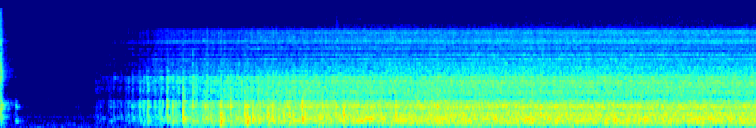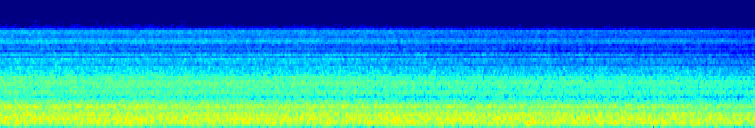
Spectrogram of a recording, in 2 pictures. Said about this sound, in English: Firstly, actress Kim Basinger, boiling a kettle for her morning cup of tea whilst wearing pyjamas and a dressing gown.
